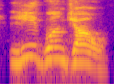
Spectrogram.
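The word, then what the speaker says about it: Lee: estado moderno de Singapura que se escreve eu vou mandar para vocês como se escreve mas se pronuncia li eu vou mandar aqui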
